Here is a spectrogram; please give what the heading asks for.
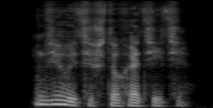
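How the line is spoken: Whisper through covering hands. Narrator (Russian): прошептала Надежда Ивановна, не отрывая рук от лица

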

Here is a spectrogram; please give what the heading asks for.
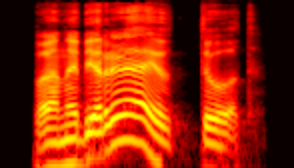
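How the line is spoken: Mock-angry exhale. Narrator (Russian): притворно злобно выдохнул

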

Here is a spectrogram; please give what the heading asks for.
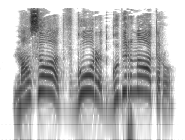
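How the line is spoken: Shouting. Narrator (Russian): Кононов кричал капитану

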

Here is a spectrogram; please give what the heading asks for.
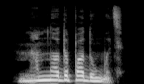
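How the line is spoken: Beast tamer's grumble. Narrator (Russian): буркнул мой заклинатель зверей

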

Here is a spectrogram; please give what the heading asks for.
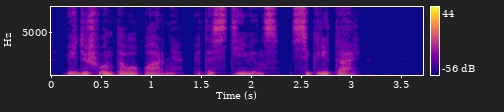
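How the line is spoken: Young man, low voice. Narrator (Russian): молодой человек говорил вполголоса

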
